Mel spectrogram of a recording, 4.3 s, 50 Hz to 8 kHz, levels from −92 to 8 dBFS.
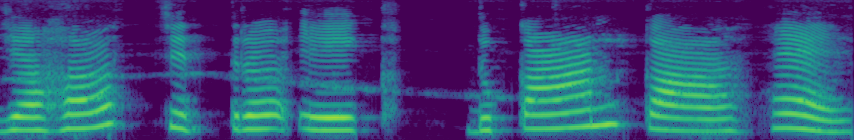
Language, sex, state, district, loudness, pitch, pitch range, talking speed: Hindi, female, Madhya Pradesh, Dhar, -15 LUFS, 285 Hz, 265-315 Hz, 85 wpm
